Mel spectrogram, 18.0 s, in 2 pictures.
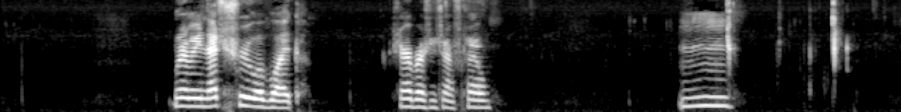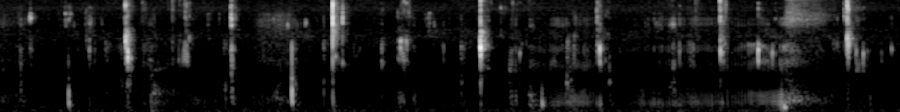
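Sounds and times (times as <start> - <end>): person chewing candy: 6.2 - 18.0.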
